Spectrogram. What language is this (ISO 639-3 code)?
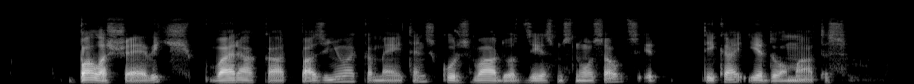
lav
